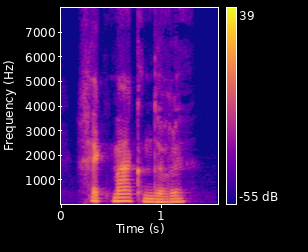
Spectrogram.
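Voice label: "gekmakendere", Dutch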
